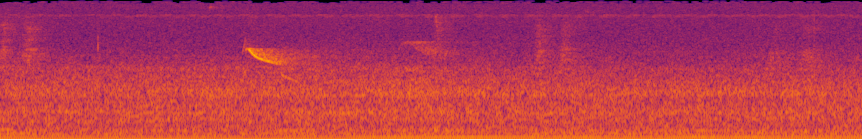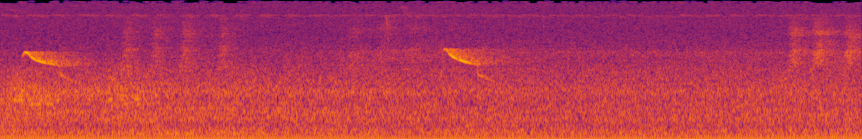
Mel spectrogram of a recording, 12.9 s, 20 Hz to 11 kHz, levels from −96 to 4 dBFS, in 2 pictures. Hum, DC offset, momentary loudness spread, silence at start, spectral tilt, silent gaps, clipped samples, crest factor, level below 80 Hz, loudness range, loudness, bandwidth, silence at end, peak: none; 4%; 10 LU; 0 s; -3.5 dB/octave; none; under 0.1%; 18 dB; -34 dBFS; 3 LU; -23 LUFS; 11 kHz; 0 s; -4 dBFS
